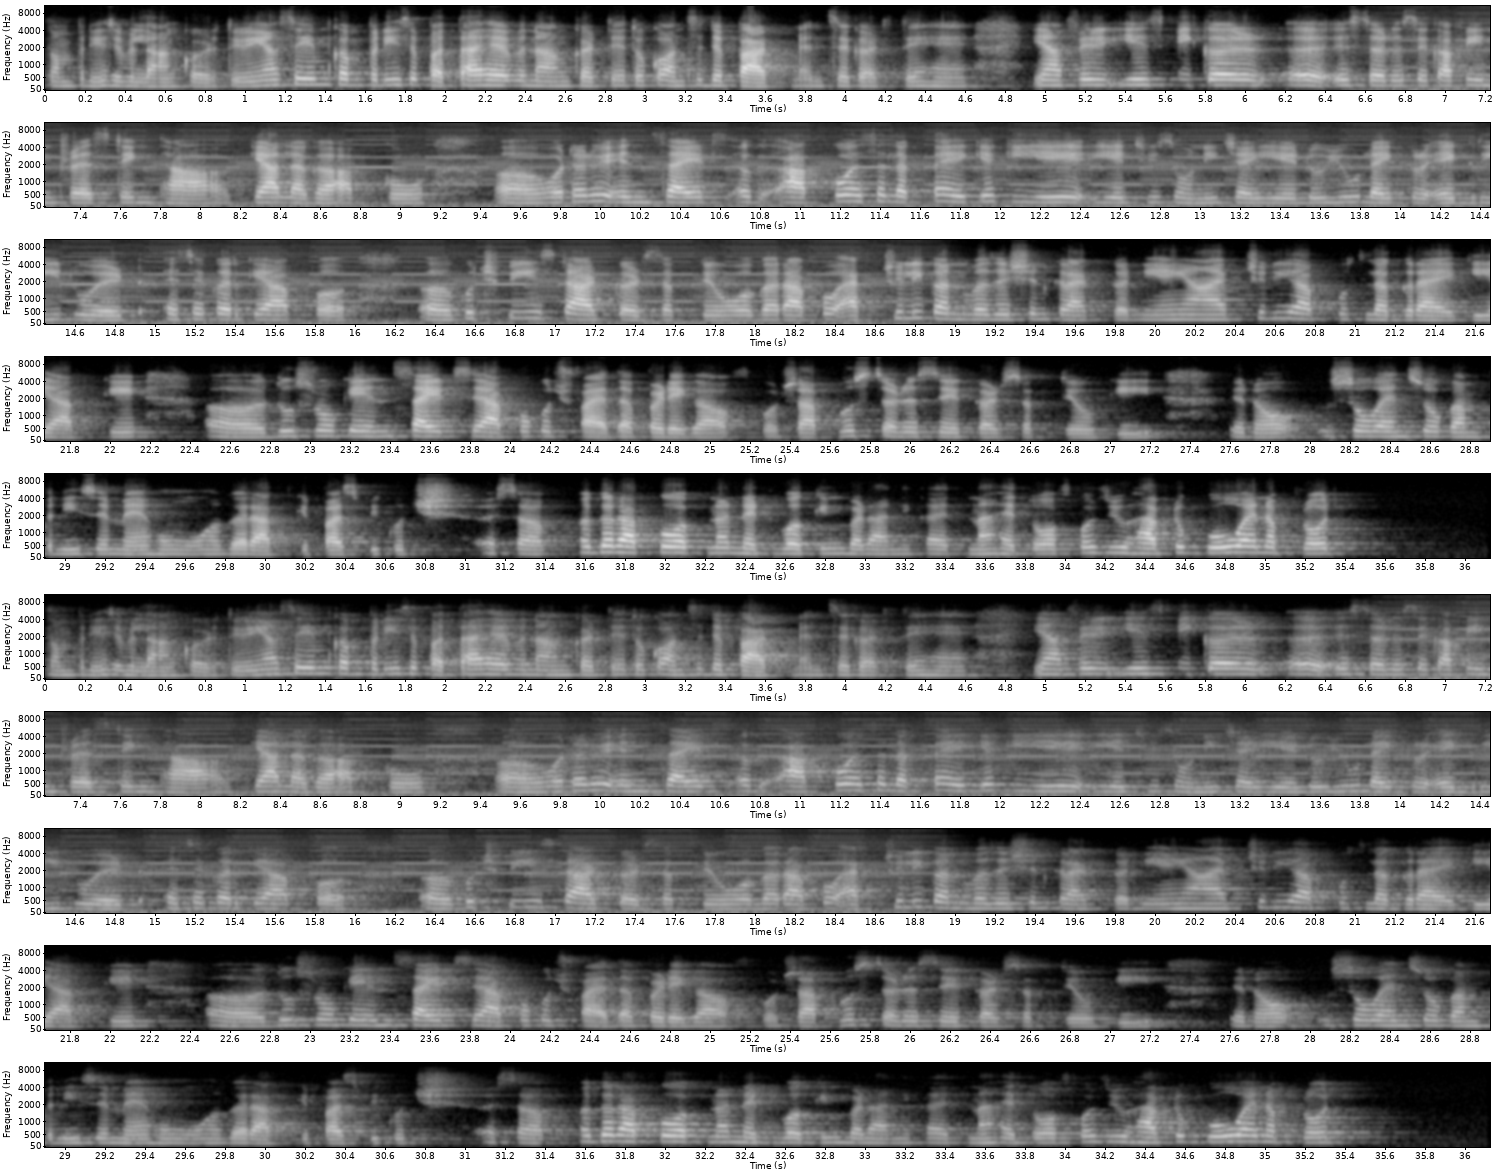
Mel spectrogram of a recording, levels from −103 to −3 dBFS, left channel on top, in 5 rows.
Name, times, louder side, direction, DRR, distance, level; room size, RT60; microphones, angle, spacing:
voice 1, 0.0-17.5 17.7-20.8 21.1-30.0 30.3-30.5 30.8-35.4, left 6 dB, 75° left, 17 dB, 0.6 m, -28 dB
Alarm, 6.5-19.0, left 1 dB, 15° left, 7.2 m, -45 dB
10.5 x 10.0 x 7.7 m, 0.69 s
head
